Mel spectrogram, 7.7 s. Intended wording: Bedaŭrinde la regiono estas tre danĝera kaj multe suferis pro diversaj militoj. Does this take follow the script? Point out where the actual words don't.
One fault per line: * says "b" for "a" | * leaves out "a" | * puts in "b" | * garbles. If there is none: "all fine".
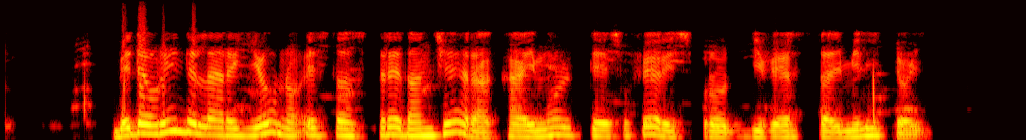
all fine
